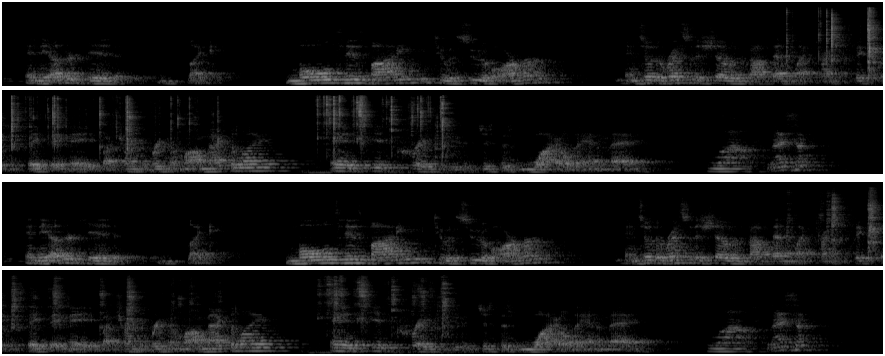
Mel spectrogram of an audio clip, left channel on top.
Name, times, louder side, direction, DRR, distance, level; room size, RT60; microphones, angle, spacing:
voice 1, 0.2-1.2 1.5-2.0 2.8-5.4 6.2-11.5 12.1-15.2, equal, 50° right, 0 dB, 0.8 m, -44 dB
sound 1, 7.8-11.3 11.8-13.3, left 6 dB, 70° left, 0.5 m, -42 dB
voice 2, 15.9-16.8, left 1 dB, 10° right, -4 dB, 0.4 m, -49 dB
4.0 x 2.5 x 2.4 m, 0.99 s
head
